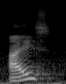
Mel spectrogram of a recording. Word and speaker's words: IELTS: आप इसे IELTS भी पढ़ सकते हैं, लेकिन अगर हम इसे प्रोनाउंस करते हैं तो ये क्या बन जाता है, एक्रोनिम बन जाता है, and that's called आइल्स, international English language testing system.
